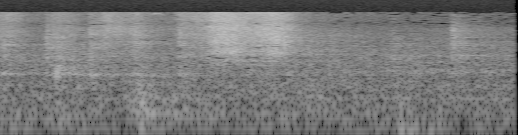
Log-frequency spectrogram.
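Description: A plastic tray rustles and crinkles.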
